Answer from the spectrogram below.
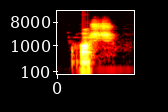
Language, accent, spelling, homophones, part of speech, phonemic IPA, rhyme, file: French, Canada, roches, roche, noun, /ʁɔʃ/, -ɔʃ, LL-Q150 (fra)-roches.wav
- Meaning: plural of roche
